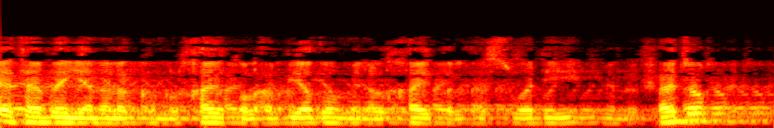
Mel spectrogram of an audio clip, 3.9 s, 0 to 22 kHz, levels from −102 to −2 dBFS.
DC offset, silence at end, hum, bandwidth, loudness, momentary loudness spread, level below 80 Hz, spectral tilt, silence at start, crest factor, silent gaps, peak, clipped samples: under 0.1%; 0 s; none; 7.8 kHz; -26 LUFS; 9 LU; -66 dBFS; -6 dB/octave; 0 s; 16 dB; none; -10 dBFS; under 0.1%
